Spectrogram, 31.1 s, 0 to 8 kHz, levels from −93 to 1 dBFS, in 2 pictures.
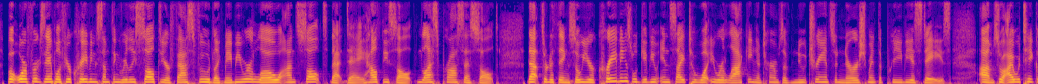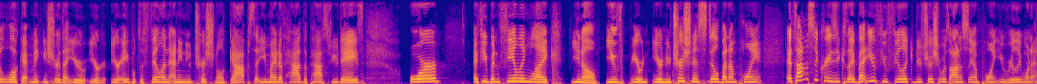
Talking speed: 225 wpm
